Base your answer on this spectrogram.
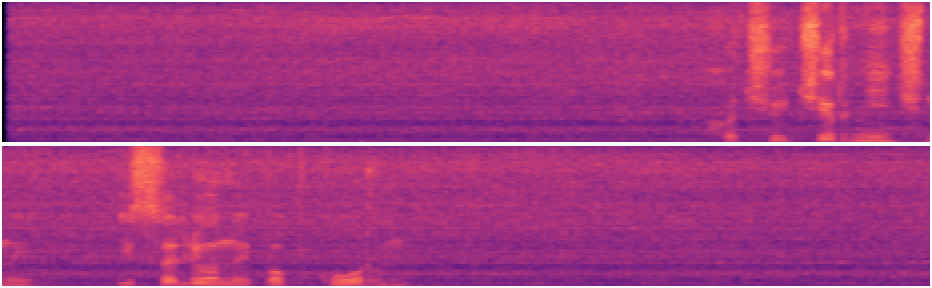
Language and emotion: Russian, sad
